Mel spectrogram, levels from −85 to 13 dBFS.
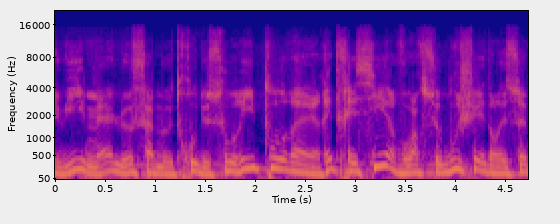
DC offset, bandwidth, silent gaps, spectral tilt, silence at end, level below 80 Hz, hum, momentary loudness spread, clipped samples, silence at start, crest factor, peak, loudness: under 0.1%; 16 kHz; none; -5 dB/octave; 0 s; -46 dBFS; none; 1 LU; under 0.1%; 0 s; 12 dB; -14 dBFS; -26 LUFS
